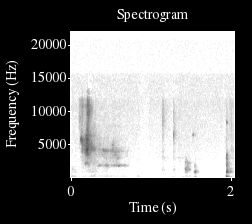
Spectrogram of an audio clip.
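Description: Near silence, with a soft hiss near the start and a few faint clicks, the last just before speech resumes.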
